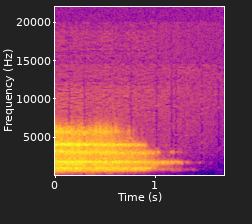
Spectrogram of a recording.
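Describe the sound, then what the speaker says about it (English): A long, full exhale during a calm yoga breathing practice, close and breathy, fading gradually to silence. "Inhale fully. Exhale completely."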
